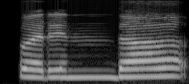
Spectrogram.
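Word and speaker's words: پرنده: जैसे आपने परिंदा वर्ड का बताया कि पर्शियन में परंदे प्रोनाउंसिएशन है, तो सर जैसे पिस्ते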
